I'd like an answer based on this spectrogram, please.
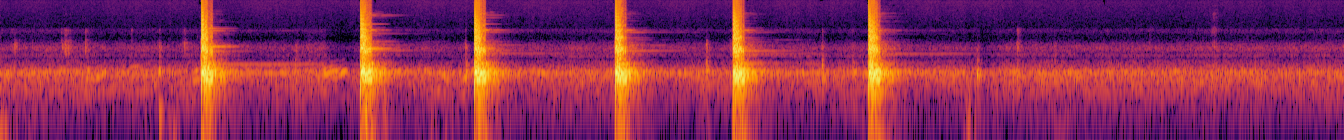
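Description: Six gunshots at an uneven pace, about one every one and a half seconds, each a sharp crack with a short ringing tail, over a steady background hum.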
